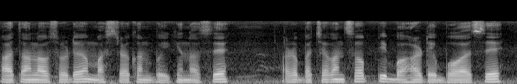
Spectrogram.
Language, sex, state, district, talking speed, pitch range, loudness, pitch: Nagamese, male, Nagaland, Dimapur, 255 wpm, 105-120 Hz, -17 LUFS, 105 Hz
